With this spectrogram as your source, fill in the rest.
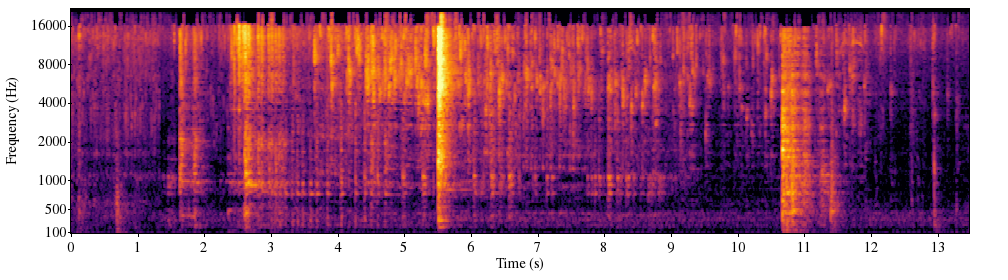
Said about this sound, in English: Let's get it over in this colander and get it drained.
